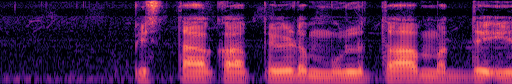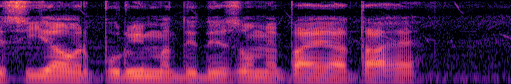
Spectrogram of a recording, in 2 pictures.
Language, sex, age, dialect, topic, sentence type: Hindi, male, 56-60, Kanauji Braj Bhasha, agriculture, statement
